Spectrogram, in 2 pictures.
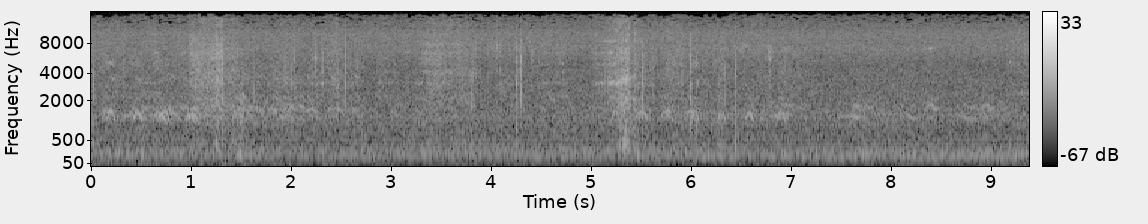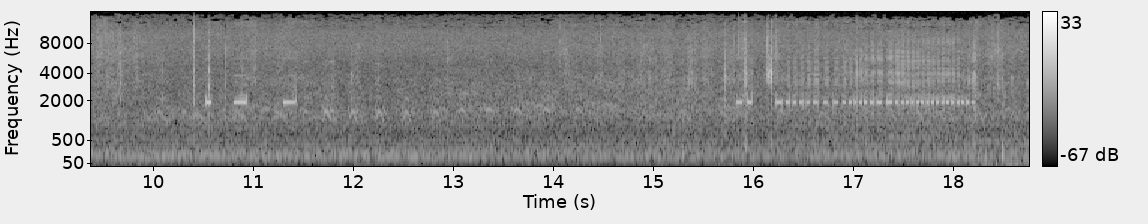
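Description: Soft scraping and knocks of a hand digger working a soil plug, under faint bird calls. A handheld pinpointer gives three short beeps about ten seconds in, then a steady pulsing beep near the end as it sits on the target in the hole.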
